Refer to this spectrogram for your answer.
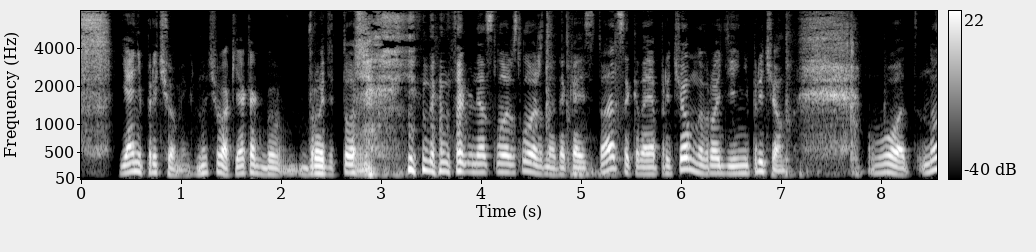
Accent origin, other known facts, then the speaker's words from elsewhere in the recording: Russia; now in London, United Kingdom; Я говорил, что я из Лондона, я не говорил, что я English. А откуда ты? Я говорю, I'm Russian.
